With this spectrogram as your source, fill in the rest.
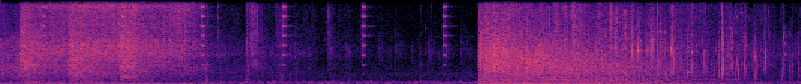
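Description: Grenade blast in XCOM tears through cover, a loud deep boom with a rumbling tail, then a second heavy explosion bursts in abruptly and rolls on, booming and crackling with debris.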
